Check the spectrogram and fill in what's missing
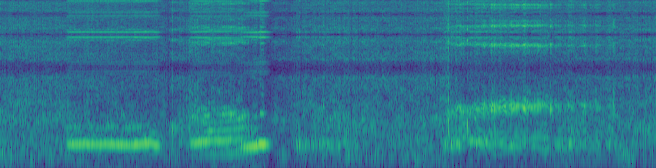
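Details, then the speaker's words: Emergency phone call during bystander CPR on an apparently arrested man: irregular groaning gasps identified as agonal breathing, a sign of cardiac arrest, not effective breathing. "is that the patient yeah he sounds like he's ging on something yeah that sounds like he's got agonal breathing keep doing the chest compulsions only"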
